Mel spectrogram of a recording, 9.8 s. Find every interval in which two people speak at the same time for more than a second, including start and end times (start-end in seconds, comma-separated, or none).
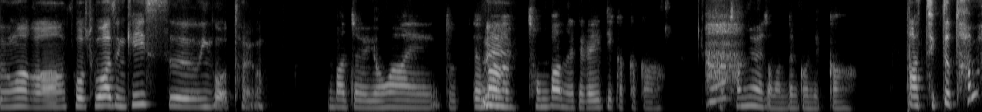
none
